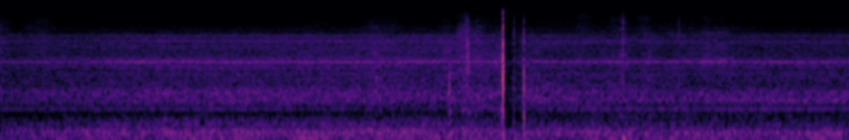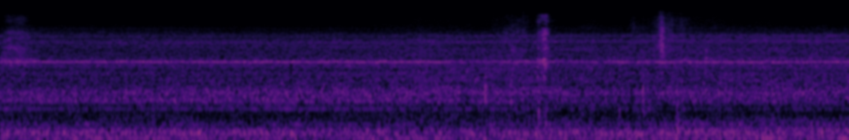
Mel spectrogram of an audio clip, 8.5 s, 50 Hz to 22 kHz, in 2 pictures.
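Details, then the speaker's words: New 2.5-ton 14 SEER ICP package unit with 10 kW heat kit after connecting missing common wire, drawing 45 amps: steady blower motor hum and airflow, no squeal or rattle; running normally. "we've got 45 amps and I hear the blower motor running"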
